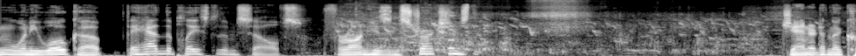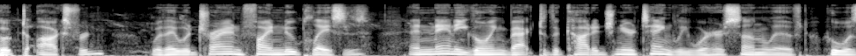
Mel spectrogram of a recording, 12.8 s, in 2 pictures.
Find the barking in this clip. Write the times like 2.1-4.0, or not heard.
not heard.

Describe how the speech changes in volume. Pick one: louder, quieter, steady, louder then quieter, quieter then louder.
steady.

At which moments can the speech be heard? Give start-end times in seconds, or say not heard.
0.0-3.6, 5.7-12.8.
